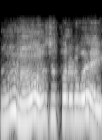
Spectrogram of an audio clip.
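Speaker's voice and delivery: high-pitched, fast, clueless-sounding voice.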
